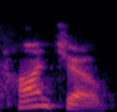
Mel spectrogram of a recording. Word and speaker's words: Honcho: Oh, it's pronounced honcho. Okay, like head honcho. It's pronounced honcho, but I put a spin to it and called it huncho.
